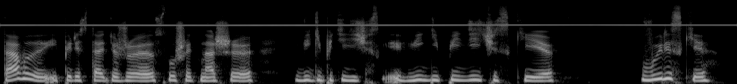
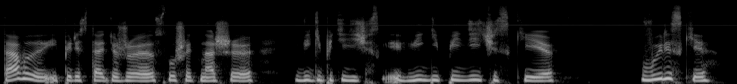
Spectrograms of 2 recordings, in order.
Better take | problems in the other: second | high-pitched whine; loud; throughout; 6.5 kHz, 7 dB below the speech; faint in the second

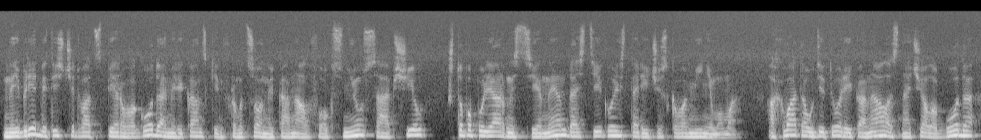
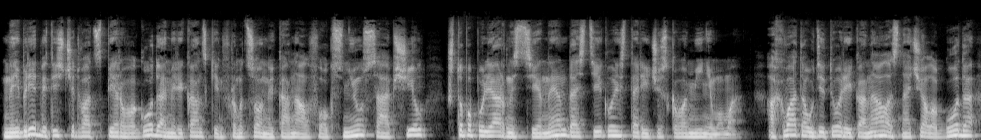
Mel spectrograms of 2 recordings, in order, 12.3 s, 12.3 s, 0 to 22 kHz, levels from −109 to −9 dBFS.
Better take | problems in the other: second | hiss; noticeable; throughout; 15 dB below the speech

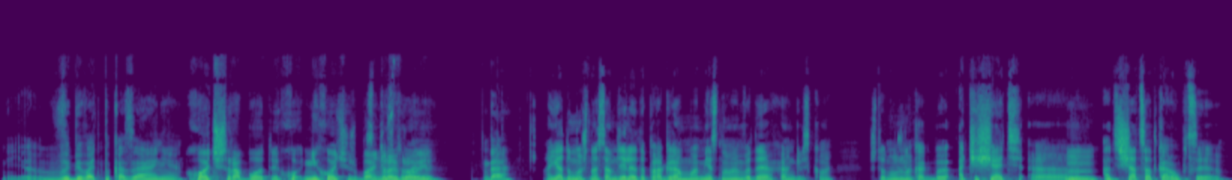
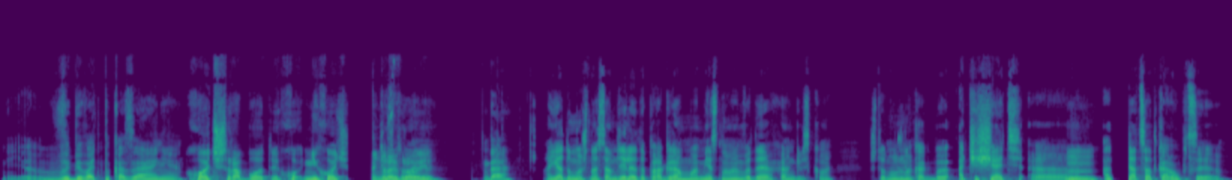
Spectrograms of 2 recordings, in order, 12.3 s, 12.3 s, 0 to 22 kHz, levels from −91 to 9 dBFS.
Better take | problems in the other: first | audio cutting out; at 3.5 s and at 11 s

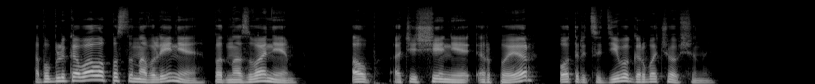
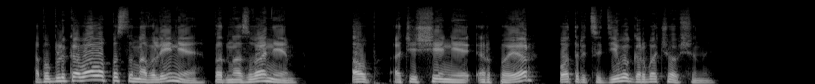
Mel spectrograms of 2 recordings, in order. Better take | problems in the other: first | distortion; slight; 6% of the sound clipped

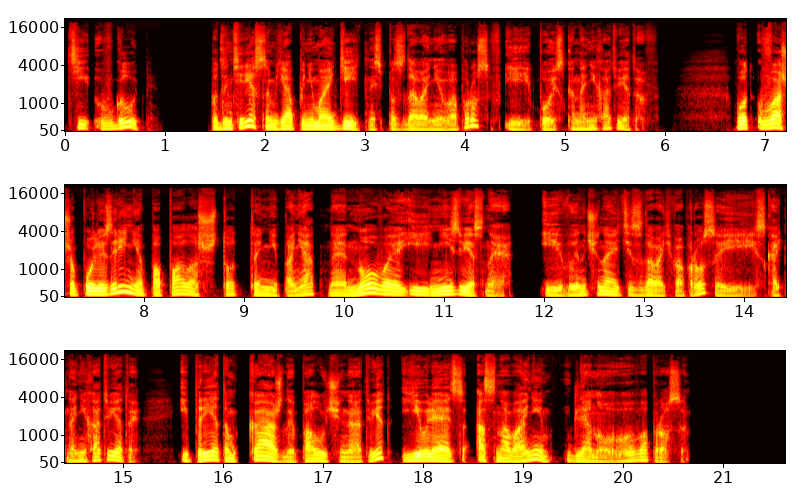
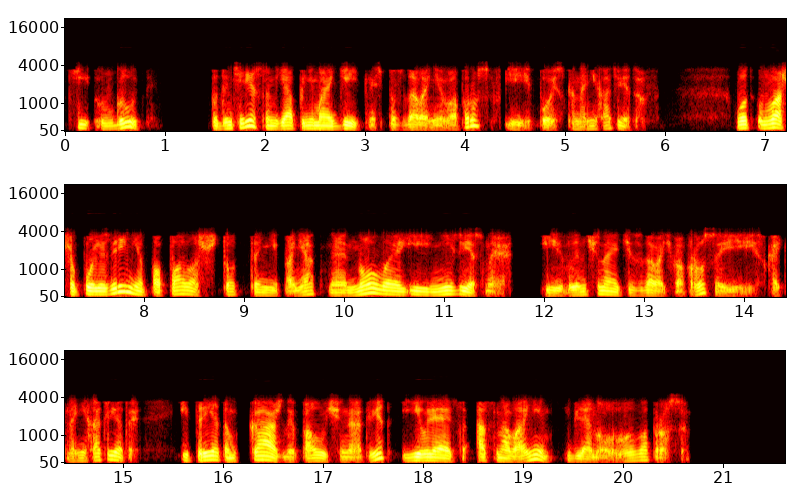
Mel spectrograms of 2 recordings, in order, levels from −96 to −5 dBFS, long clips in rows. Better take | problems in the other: first | phone-call audio; poor line

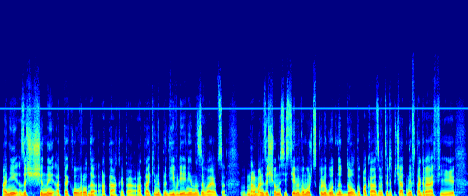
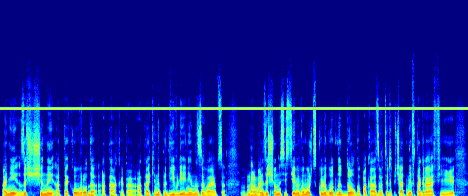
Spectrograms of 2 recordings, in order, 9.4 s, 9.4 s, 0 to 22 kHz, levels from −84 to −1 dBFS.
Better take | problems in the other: first | high-pitched whine; loud; throughout; 10 kHz, 7 dB below the speech; faint in the first

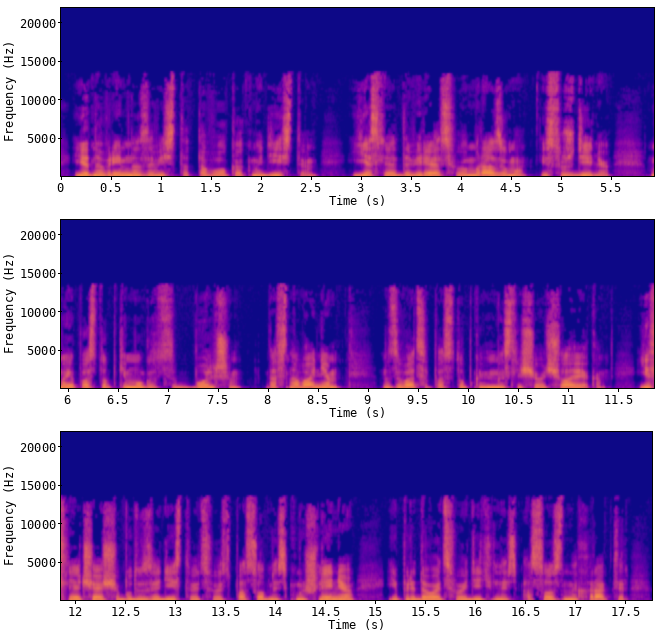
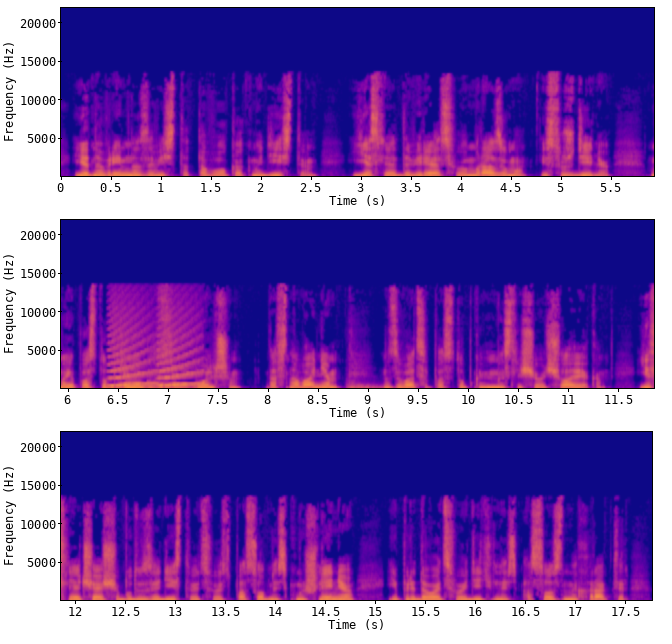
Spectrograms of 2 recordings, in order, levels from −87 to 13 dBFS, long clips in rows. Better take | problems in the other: first | siren; loud; at 6.5 s; peak 3 dB above the speech // door banging; faint; at 9 s; peak 15 dB below the speech

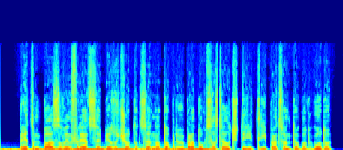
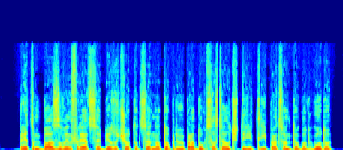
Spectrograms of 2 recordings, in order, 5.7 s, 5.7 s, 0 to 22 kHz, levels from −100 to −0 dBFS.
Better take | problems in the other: second | low rumble; noticeable; until 3.5 s; 10 dB below the speech

